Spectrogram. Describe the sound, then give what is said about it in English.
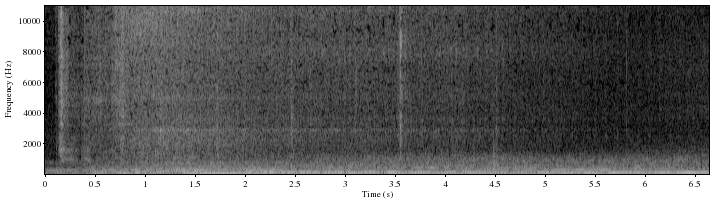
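A car engine turns over and settles into a steady low rumble as the vehicle, with passengers aboard, pulls away, with a few faint clicks and knocks, and no voices. “They got in the car, and we drove off.”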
